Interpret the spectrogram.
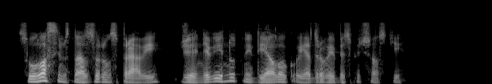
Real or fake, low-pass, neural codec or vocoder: real; 7.2 kHz; none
